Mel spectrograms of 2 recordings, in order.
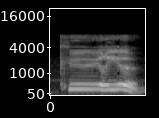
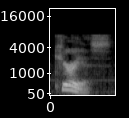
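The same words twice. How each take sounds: First: Curieux with fronted rounded u, higher in pitch; French U. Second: Said in the usual way. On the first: Shown as a demonstration. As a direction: model curieux in careful French. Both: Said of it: "French U sound".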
